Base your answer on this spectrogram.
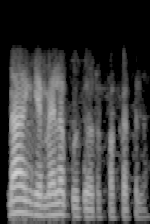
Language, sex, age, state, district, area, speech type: Tamil, male, 18-30, Tamil Nadu, Tiruchirappalli, rural, conversation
